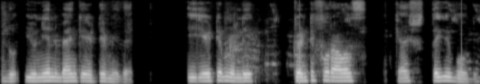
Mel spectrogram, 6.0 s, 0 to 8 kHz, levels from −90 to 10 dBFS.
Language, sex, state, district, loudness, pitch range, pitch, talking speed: Kannada, male, Karnataka, Bijapur, -18 LUFS, 120-135 Hz, 130 Hz, 130 wpm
